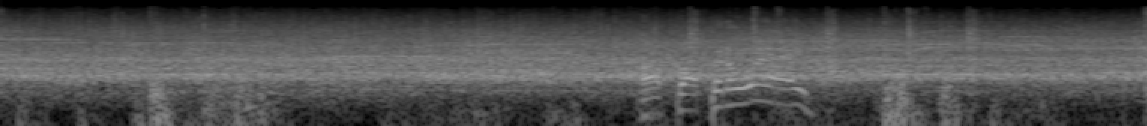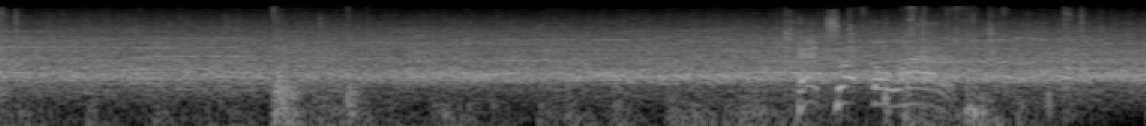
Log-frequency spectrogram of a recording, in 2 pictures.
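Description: Bodies slam heavily onto a wrestling ring with loud thuds.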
